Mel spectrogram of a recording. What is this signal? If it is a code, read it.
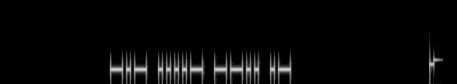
Morse code, heard as a keyed tone, about 32 wpm, 700 Hz. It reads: K4ZA
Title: Easy Call Signs - 30wpm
